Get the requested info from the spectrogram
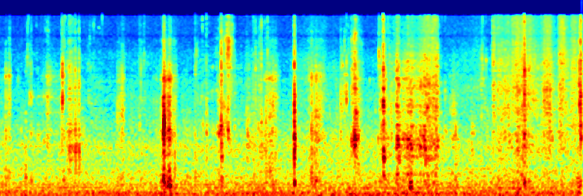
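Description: Close-up mouth sounds of someone chewing and crunching salad, with scattered small clicks of a fork in a takeout container.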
